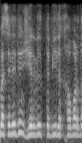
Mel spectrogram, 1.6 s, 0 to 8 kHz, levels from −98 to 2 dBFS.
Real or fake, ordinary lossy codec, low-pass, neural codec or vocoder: real; none; 7.2 kHz; none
